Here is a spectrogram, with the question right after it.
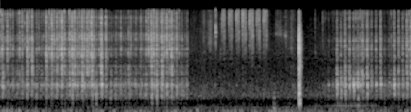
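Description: A wooden stylus scratches the grass area near the bottom edge of a flat scratch-art paper card in quick repeated strokes. The result is a dense, bright, papery scraping with no low end, and it pauses briefly near the middle. One sharp, louder tick stands out before the scratching resumes.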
